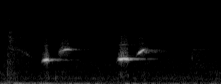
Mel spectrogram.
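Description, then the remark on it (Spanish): A person whistles two quick two-note calls, each a short low tone jumping to a higher one, imitating the "co-kee" chirp of the coquí frogs commonly heard in the background of recordings and calls in Puerto Rico. The whistles are clear, with no talking. “Cuando, cuando usted está grabando algo, siempre se escuchan esos coquis por detrás. Hacen algo, con un tipo de ruido como.”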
